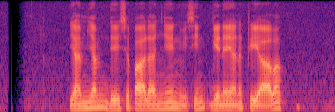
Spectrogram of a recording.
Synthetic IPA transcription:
jamjamd̪eːʃəpaːlaɲːjejenʋisinɡenəjanəkrijaːʋak̚

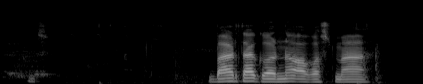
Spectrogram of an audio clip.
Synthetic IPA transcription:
bart̪aɡʌrnʌʌɡʌst̪ma

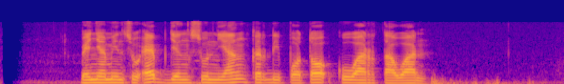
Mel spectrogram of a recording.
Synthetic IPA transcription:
bɛɲaminsuʔɛb̚d͡ʒɨŋsunjaŋkɨrdipɔt̪ɔkuwart̪awan

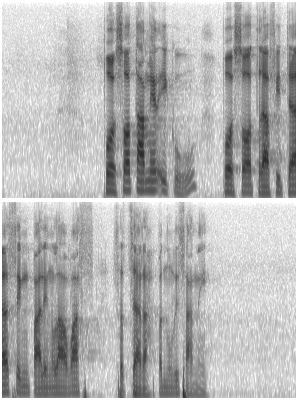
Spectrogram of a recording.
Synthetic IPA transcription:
b̥ɔ̤sɔt̪amɪliku | b̥ɔ̤sɔd̪̥ɾafiɖ̥a̤sɪŋpalɪŋlawasː | əd̥ʒ̥ä̤ɾa̰hpənulisa̰nḛ

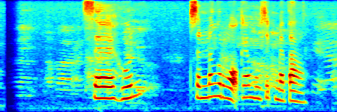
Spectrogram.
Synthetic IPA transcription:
seɦun | sənəŋɾuŋɔʔkemusɪk̚mɛt̪al

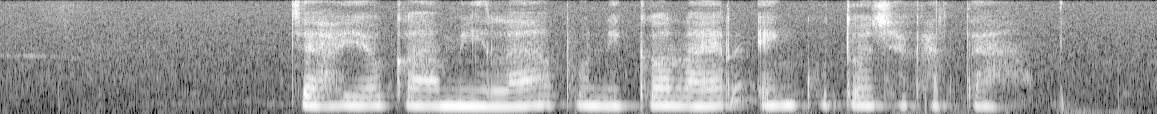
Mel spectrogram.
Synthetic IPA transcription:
t͡ʃaɦjɔkamilapunikɔlaɪrɪŋkut̪ɔd̥ʒ̥a̤kʰart̪a

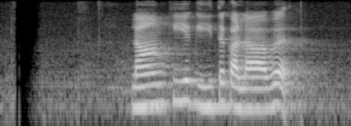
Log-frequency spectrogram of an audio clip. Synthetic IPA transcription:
laːŋkijəɡiːt̪əkalaːʋə

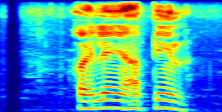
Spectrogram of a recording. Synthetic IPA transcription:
əɦilejɐɦãt̪iːn

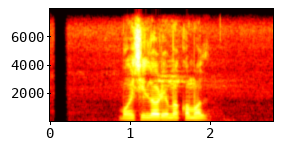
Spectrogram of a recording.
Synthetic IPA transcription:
bʱʌ̃j̃silʌɽjomakʌmʌl

